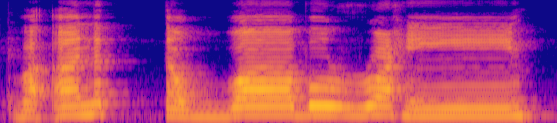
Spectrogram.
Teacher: تبدیلی نہیں ہوگی، جیسے لکھا ہے ویسا ہی پڑھا جائے گا، تا مشدد ہے، واو مشدد ہے، دونوں کو جماؤ کے ساتھ ادا کیا جائے گا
